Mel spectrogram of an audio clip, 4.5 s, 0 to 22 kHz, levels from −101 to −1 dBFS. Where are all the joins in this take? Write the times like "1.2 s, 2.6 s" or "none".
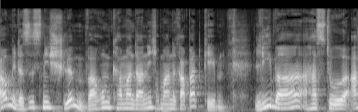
1.9 s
